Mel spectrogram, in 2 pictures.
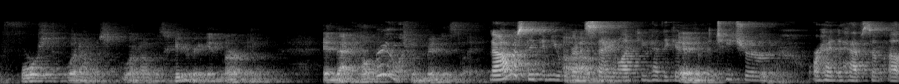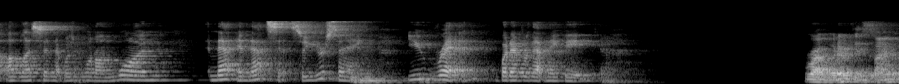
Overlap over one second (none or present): none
